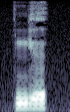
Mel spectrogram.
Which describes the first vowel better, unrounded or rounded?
unrounded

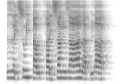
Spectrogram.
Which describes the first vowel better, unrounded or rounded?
unrounded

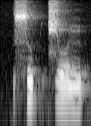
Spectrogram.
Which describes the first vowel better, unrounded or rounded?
rounded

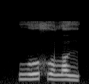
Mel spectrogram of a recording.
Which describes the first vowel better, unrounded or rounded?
rounded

